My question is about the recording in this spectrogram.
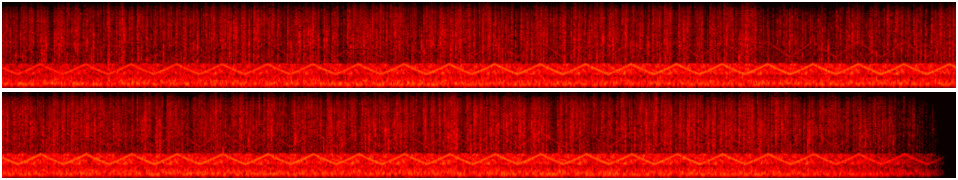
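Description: Faint electronic warbling tones over a low hiss, sweeping up and down in pitch a couple of times a second without a break.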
